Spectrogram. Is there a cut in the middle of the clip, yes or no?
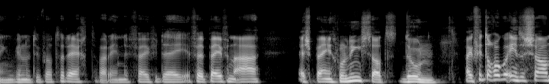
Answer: no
